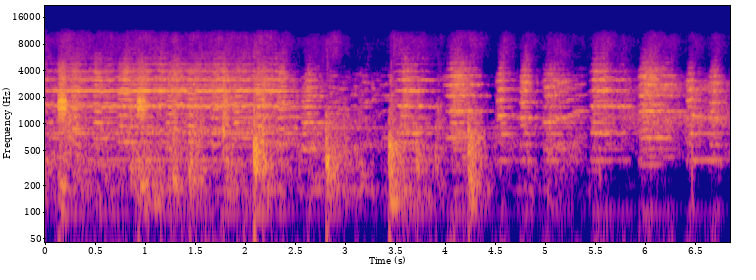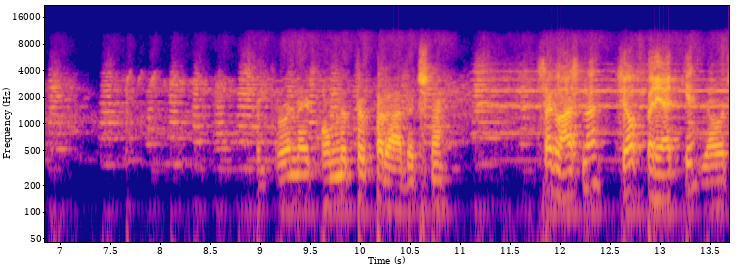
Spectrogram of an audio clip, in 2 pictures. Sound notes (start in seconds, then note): 7.3 birds chirping; 8.6 military leaders speaking in Russian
